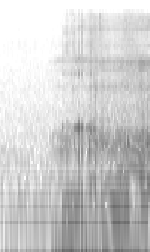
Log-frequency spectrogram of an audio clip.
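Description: A sleeping man snoring: a short quiet pause between breaths, then a snore that starts just under a second in and grows louder to the end.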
